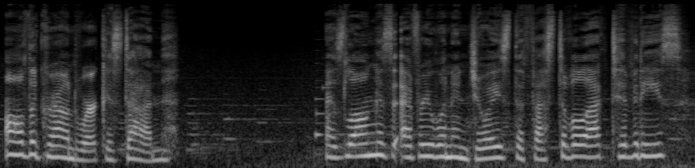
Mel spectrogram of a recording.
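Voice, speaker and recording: A woman's voice: fairly high pitch, moderate pace, faint music behind, close to an everyday voice. An actress playing a poised, courteous and diligent young female official in a game, speaking in an articulate, formal way. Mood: composed. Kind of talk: game voice acting.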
